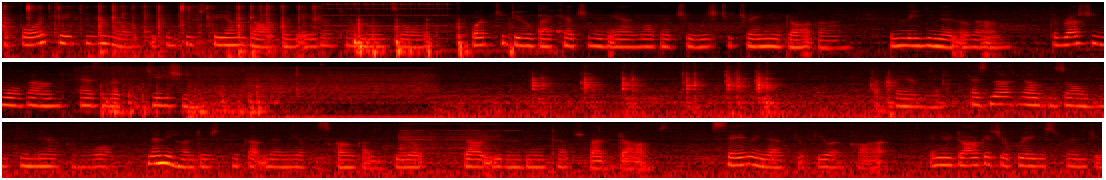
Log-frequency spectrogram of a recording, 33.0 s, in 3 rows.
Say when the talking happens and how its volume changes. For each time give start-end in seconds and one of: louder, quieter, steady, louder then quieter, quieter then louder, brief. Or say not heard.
0.0-13.1 steady
19.7-33.0 steady.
